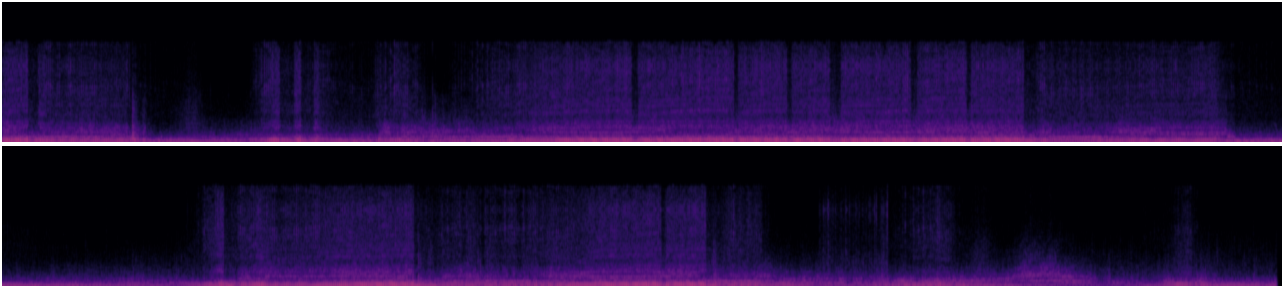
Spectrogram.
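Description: Tyres screech as a car slides sideways around bends.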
